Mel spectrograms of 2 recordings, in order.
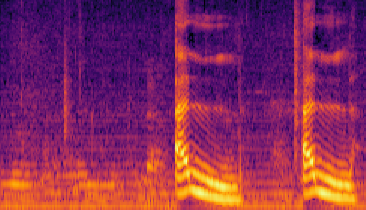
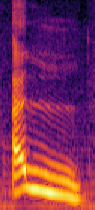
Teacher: the tongue was actually deviated and the sound kind of comes from the sides of the tongue. So when we say al, I feel the pressure, that sound coming from the side of the tongue. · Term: lam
